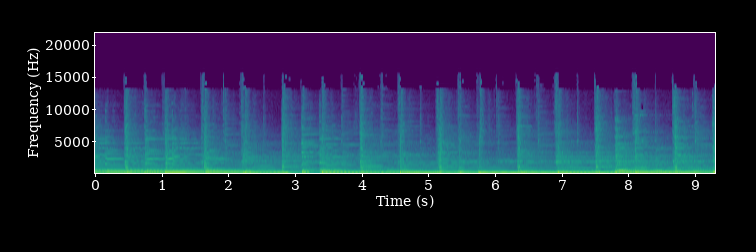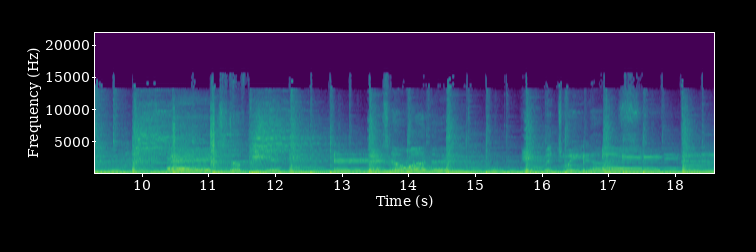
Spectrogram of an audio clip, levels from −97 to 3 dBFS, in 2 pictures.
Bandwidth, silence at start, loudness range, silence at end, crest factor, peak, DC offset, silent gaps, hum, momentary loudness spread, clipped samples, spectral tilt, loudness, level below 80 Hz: 15 kHz; 0 s; 4 LU; 0 s; 18 dB; -4 dBFS; under 0.1%; none; none; 6 LU; under 0.1%; -6.5 dB/octave; -23 LUFS; -32 dBFS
